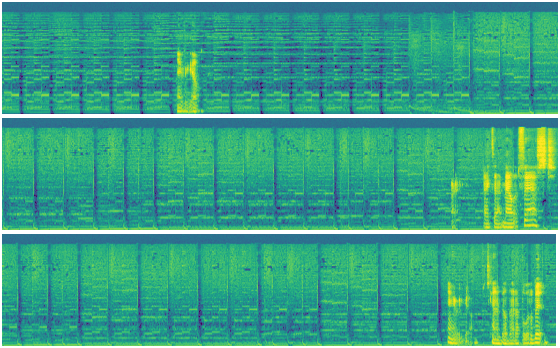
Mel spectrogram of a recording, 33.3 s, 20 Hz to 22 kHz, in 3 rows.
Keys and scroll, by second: 0.6 2, 1.7 d, 10.3 d, 11.2 shift+f, 11.6 shift+f, 15.4 shift+f, 17.6 shift+f, 21.1 s.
